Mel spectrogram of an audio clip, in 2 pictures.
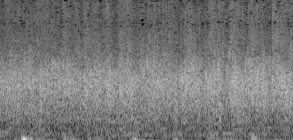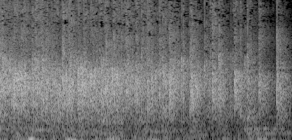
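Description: An audience at an awards evening applauds as a dance band is welcomed onto the stage: a thick, loud, steady wash of many hands clapping that holds for several seconds and fades near the end.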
